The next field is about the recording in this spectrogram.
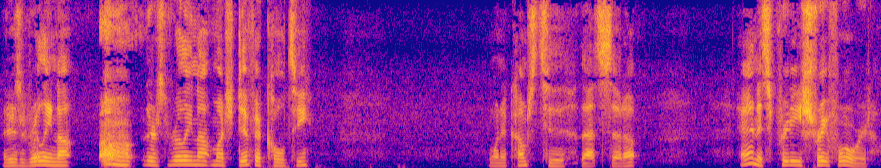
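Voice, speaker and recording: A man with a fairly high voice presents a hands-on gadget review. He talks informally, like an everyday hobbyist video, and tends to restate his points as he goes. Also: a little slow, long pauses, darkish tone. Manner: informal, repeats and rephrases himself. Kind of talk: casual hands-on product review.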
